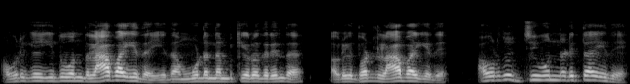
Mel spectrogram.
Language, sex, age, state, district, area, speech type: Kannada, male, 60+, Karnataka, Gadag, rural, spontaneous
